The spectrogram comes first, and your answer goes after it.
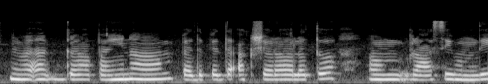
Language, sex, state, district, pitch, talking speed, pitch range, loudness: Telugu, female, Telangana, Hyderabad, 230 Hz, 85 wpm, 225-235 Hz, -11 LUFS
